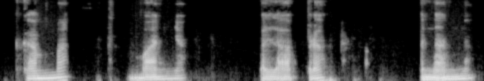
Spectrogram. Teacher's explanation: palabras en portugués que tienen una a media, ¿verdad? A media centralizada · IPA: ɐ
